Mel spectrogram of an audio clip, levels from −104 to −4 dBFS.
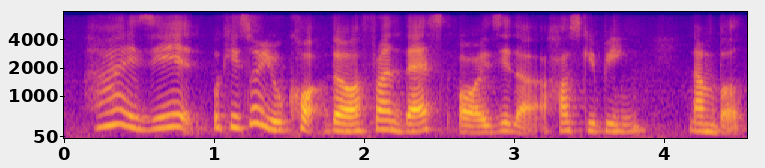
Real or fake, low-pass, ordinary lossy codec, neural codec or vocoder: fake; 7.2 kHz; none; codec, 16 kHz, 0.7 kbps, FocalCodec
